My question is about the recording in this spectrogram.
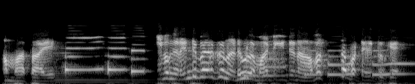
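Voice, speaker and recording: An actor playing a harried man caught between quarrelling people, lively, exasperated and often shouting. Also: sits high, fast talker. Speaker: film actor. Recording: dull remastered film audio with music.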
